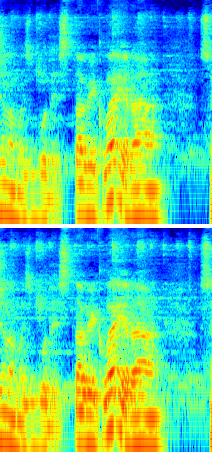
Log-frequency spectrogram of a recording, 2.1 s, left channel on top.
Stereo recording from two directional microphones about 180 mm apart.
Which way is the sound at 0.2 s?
10° left (ahead or behind).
